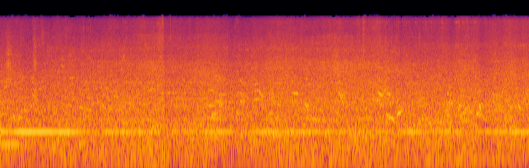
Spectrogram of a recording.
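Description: Busy city street: traffic noise with a steady low hum running through most of it, under indistinct voices of passers-by.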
